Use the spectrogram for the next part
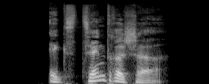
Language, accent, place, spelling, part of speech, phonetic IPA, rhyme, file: German, Germany, Berlin, exzentrischer, adjective, [ɛksˈt͡sɛntʁɪʃɐ], -ɛntʁɪʃɐ, De-exzentrischer.ogg
- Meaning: 1. comparative degree of exzentrisch 2. inflection of exzentrisch: strong/mixed nominative masculine singular 3. inflection of exzentrisch: strong genitive/dative feminine singular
